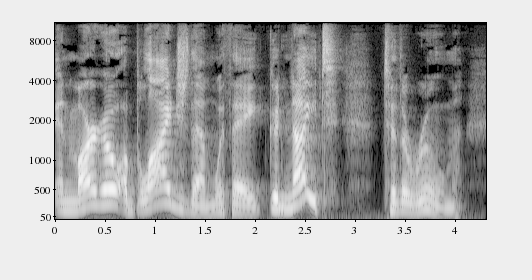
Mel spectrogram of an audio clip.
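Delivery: cracked voice, breaking and cracking weirdly. Reading a book passage aloud, voice cracking. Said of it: "My voice cracked real weird reading that".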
